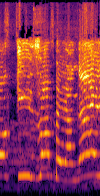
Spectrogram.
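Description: A high voice singing long held notes, in the manner of a worship song.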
